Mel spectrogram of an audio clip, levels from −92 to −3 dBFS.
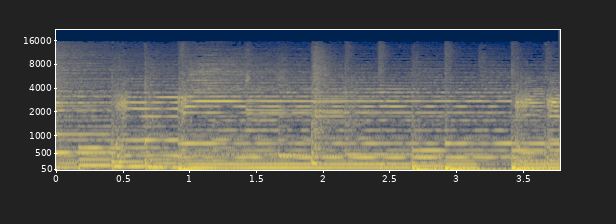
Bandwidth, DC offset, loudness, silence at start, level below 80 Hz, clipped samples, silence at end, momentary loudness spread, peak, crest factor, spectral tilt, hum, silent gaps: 15 kHz; under 0.1%; -16 LUFS; 0 s; -20 dBFS; under 0.1%; 0 s; 4 LU; -2 dBFS; 12 dB; -5.5 dB/octave; none; none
